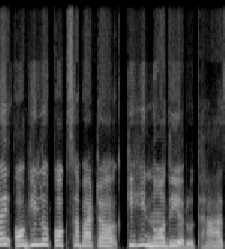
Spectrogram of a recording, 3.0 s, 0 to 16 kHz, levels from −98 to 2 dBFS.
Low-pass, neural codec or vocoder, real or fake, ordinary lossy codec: 14.4 kHz; none; real; Opus, 16 kbps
